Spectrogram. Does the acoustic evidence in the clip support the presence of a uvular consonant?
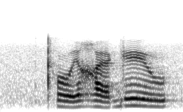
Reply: yes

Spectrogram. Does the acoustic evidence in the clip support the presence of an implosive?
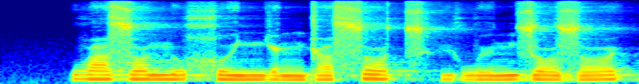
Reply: no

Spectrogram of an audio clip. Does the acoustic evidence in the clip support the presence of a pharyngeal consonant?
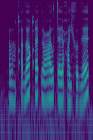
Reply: yes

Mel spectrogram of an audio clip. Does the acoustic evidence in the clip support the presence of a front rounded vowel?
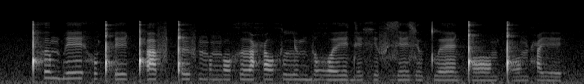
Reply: yes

